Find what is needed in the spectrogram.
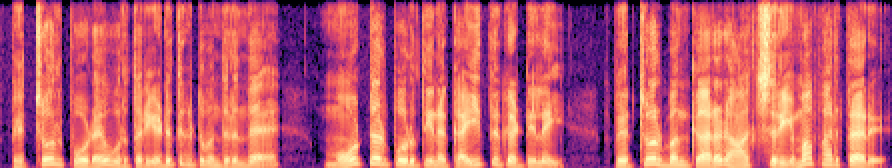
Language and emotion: Tamil, surprised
